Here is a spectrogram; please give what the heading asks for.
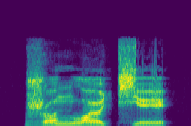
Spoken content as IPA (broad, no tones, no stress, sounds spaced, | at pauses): ʐ ɔ n lˠ œ t͡ɕ e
